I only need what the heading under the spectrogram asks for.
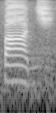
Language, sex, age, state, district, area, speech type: Urdu, female, 30-45, Uttar Pradesh, Shahjahanpur, urban, read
